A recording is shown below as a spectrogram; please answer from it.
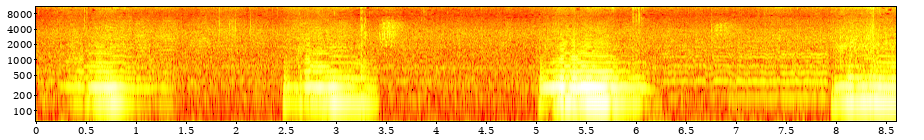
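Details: May beetle flying in a forest, its wings giving a low, droning, harmonic buzz in four separate bursts of about one second each, with quiet pauses between passes.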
